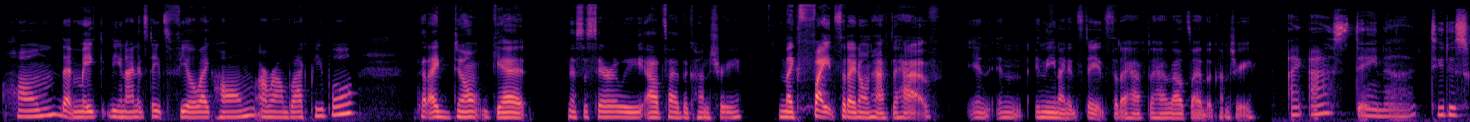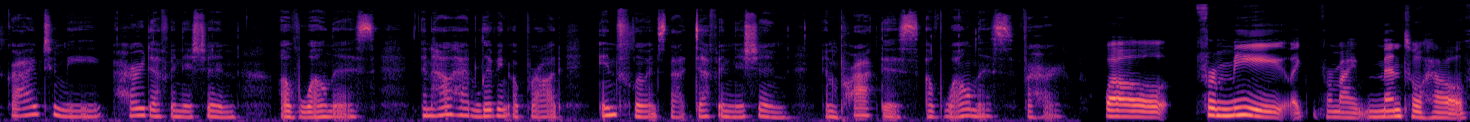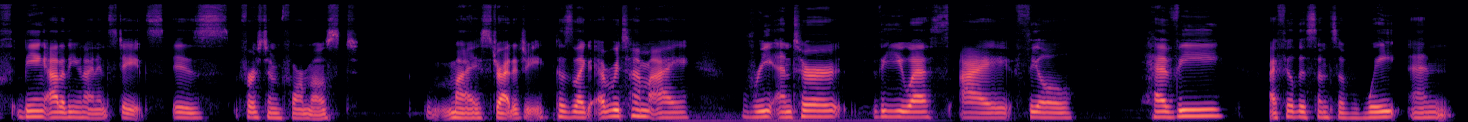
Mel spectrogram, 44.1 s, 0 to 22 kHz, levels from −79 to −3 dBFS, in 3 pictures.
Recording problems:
uneven, jittery; strongly; from 1 to 43 s

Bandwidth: 18.5 kHz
